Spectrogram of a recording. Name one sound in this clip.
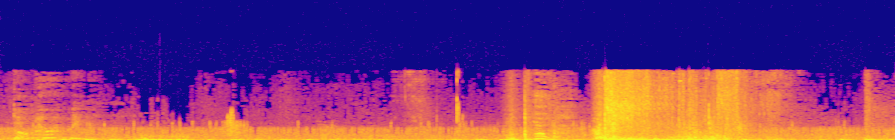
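Heavy punches thud during a fight.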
